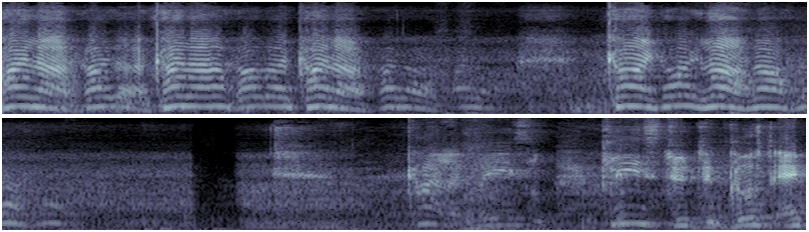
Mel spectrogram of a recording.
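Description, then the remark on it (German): A voice repeats one short word over and over in quick bursts, each round trailing off softer like a fading echo, with ghostly overlapping copies and a brief silence midway. “Das ist auch nicht schlecht, da macht das das Ghost Echo.”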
